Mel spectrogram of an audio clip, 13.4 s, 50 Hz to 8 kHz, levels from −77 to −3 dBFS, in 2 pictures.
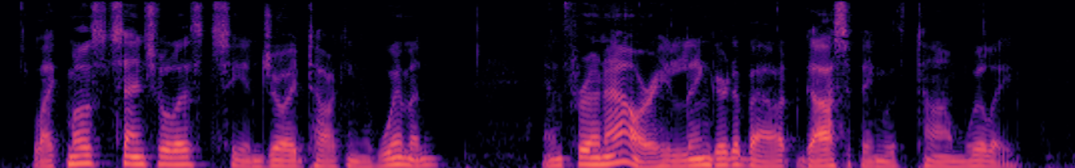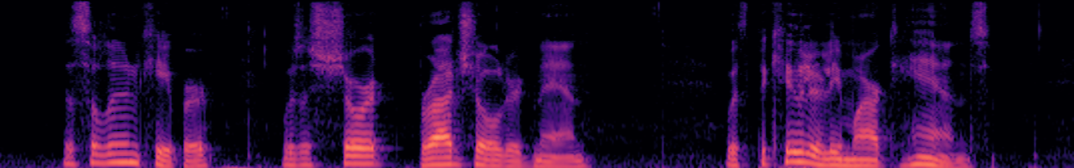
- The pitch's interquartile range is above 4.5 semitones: Yes, average, 5.2 semitones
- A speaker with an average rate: Yes, average, 145 wpm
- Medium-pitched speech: No, low, 105 Hz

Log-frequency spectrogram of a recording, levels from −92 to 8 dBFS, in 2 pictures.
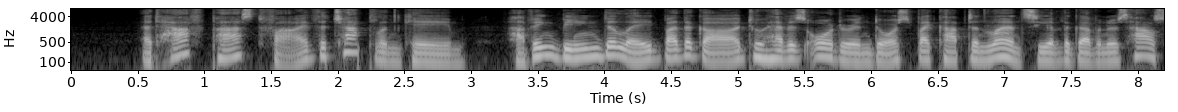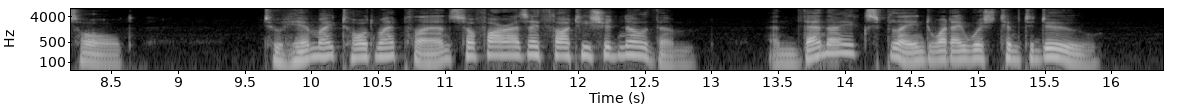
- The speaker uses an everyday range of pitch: No, wide, 6.7 semitones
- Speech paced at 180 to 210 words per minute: Yes, average, 185 wpm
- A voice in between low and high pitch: No, low, 125 Hz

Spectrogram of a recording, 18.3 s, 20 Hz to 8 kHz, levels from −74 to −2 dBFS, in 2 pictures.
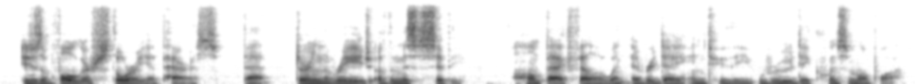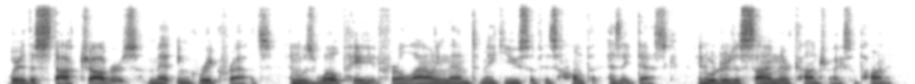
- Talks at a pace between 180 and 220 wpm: Yes, average, 190 wpm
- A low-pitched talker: No, medium, 145 Hz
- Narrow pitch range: Yes, narrow, 1.1 semitones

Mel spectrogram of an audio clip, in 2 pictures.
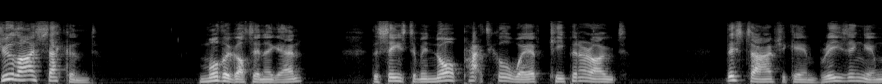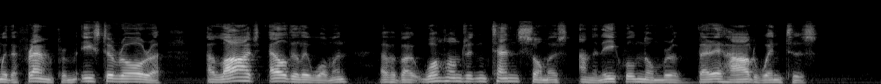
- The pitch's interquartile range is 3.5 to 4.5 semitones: No, average, 5.0 semitones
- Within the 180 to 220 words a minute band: No, average, 165 wpm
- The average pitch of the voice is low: Yes, low, 125 Hz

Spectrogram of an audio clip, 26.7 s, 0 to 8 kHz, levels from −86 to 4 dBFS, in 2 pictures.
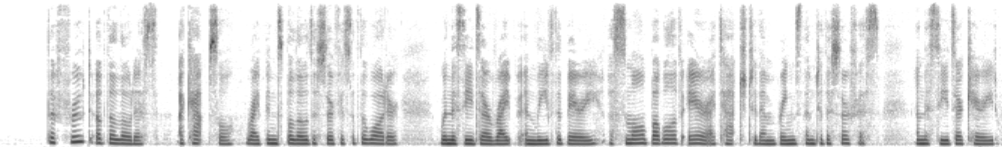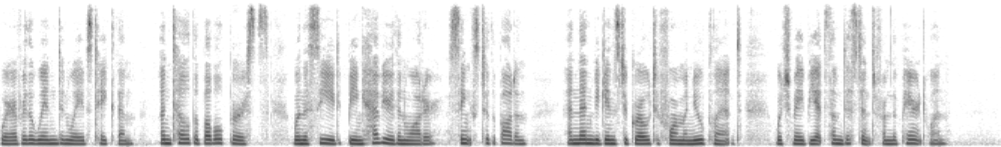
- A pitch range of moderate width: No, narrow, 1.7 semitones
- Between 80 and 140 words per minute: No, average, 190 wpm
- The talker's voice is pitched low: No, high, 200 Hz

